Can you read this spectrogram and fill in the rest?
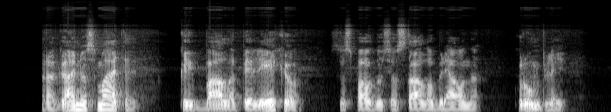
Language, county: Lithuanian, Šiauliai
